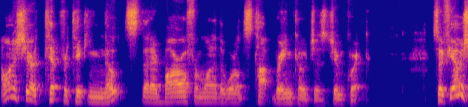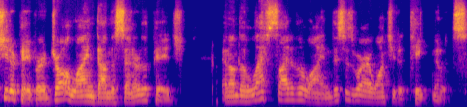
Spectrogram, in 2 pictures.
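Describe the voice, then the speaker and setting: At a fairly quick pace, a man speaks at medium pitch with a Hawaiian accent. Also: quiet background. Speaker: learning and development director. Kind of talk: webinar presentation.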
